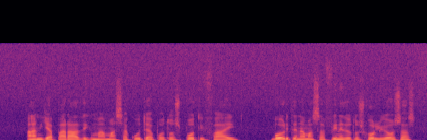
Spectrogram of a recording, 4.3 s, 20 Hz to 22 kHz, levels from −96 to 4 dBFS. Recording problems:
hiss; noticeable; throughout; 15 dB below the speech

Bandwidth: 15 kHz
